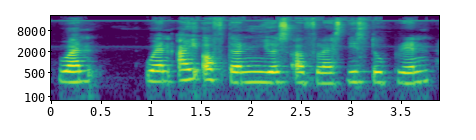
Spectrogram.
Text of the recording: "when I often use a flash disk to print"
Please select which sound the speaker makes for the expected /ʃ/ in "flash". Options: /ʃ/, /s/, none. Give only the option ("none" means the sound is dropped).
/s/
